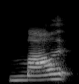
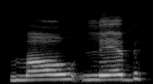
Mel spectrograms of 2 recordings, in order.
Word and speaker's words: molybdenum: And it's in barley, and it is, again, I'm going to slaughter the way you pronounce this, so excuse me, molybdenum, MOLYBDENUM, and that's a trace mineral that's in barley that, again, helps cleanse deadly toxins out of your system.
